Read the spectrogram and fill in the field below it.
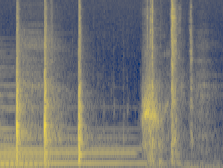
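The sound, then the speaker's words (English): Two visitors knock on someone's door at an early hour as the sun comes up: six solid knocks, three evenly spaced raps followed by a quicker, rougher cluster of three, fairly loud over a faint low hum, with no one speaking. “What brings the two of you rapping on my door at such an early hour?”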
